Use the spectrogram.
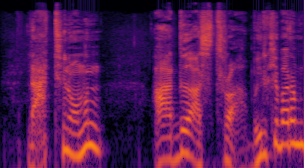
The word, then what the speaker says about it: Ad Astra: 것 같은데 그렇게 짜인 어 에서 a 를 점만 4 애로 발음 하겠어요 아드 아스트라 일텐데 일단 미쿡 영화이기 때문에 미국 친구들을 암투 이거 4 무조건 애도 발음 하니까 그래서 l 아스트라 로 국내에서도 개봉 하구요 예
